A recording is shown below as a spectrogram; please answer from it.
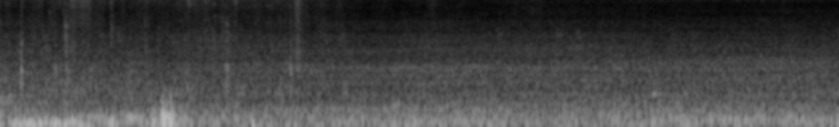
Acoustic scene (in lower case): residential area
